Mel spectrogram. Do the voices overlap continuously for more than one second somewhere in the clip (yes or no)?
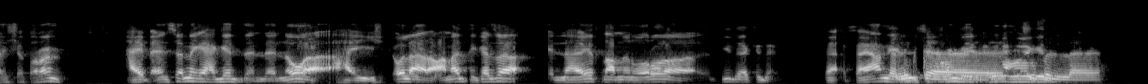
yes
